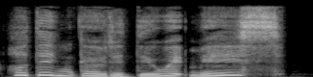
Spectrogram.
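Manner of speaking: put-on high, pleading servant girl; high, nervous protest; protesting maid. A narrator's reading. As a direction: protest her innocence nervously. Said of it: "protested Becky".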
